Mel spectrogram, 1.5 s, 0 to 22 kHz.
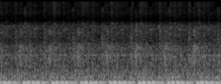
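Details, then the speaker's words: Soosan truck-mounted crane hydraulic pump giving a deep steady pulsing hum when lowering or slewing the boom, starting after oil was added; oil foams, air shows in the clear return hose, no proper oil circulation: aerated oil, suction starvation. "то на стрела соусом 6 тонко она получается при работе опускание крана либо поворот экрана появляется гул"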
